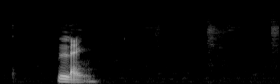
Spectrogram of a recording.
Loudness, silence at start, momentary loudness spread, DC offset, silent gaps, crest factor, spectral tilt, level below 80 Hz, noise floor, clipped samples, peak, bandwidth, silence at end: -25 LUFS; 0.6 s; 28 LU; under 0.1%; none; 28 dB; -6 dB/octave; -68 dBFS; -67 dBFS; under 0.1%; -2 dBFS; 9 kHz; 0.05 s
